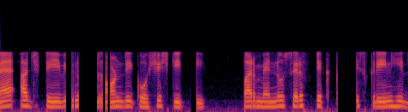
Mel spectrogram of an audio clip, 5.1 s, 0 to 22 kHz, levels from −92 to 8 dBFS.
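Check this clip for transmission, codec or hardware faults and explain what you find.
The clip has packet loss filled with silence, in three places, all on the usual narrowband telephone sound of G.711 coding.

From 0.82 to 1.38 s, just before "ਦੀ ਕੋਸ਼ਿਸ਼", about 440 ms goes missing in pieces over 560 ms, with the longest hole 240 ms. Then an 80 ms gap at 2.38 to 2.46 s, between "ਦੀ ਕੋਸ਼ਿਸ਼" and "ਪਰ ਮੈਂਨੂੰ ਸਿਰਫ਼ ਇੱਕ", and a 240 ms dropout at 4.22 to 4.46 s, after "ਪਰ ਮੈਂਨੂੰ ਸਿਰਫ਼ ਇੱਕ". Lost packets were replaced by dead silence, so the speech gets chopped with abrupt, hard edges. The hole lengths fit 20 ms packets.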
